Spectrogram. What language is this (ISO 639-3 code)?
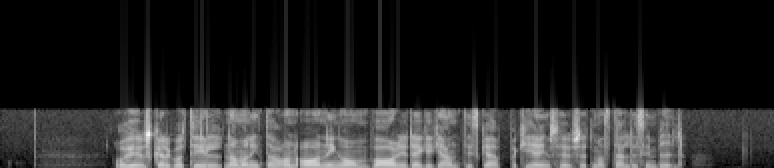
swe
